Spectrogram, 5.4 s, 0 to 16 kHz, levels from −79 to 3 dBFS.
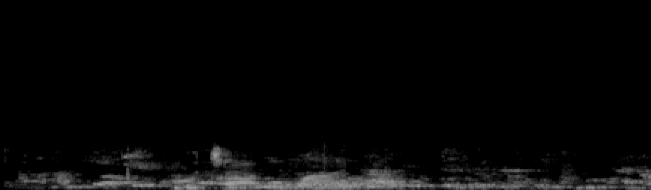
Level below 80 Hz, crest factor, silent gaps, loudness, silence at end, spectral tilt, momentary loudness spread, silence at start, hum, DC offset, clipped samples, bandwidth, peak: -84 dBFS; 16 dB; none; -36 LUFS; 0 s; -2.5 dB/octave; 15 LU; 0.15 s; none; under 0.1%; under 0.1%; 4.1 kHz; -20 dBFS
